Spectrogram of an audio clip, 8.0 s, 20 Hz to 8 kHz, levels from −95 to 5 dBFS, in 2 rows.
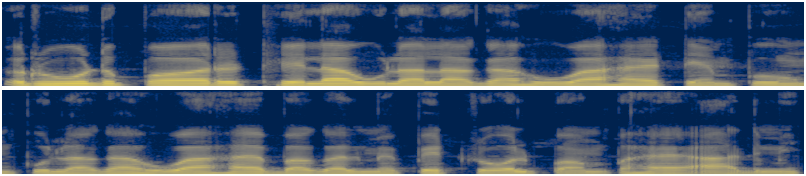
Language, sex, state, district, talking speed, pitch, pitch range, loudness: Hindi, female, Bihar, West Champaran, 125 wpm, 140 Hz, 135-145 Hz, -19 LUFS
